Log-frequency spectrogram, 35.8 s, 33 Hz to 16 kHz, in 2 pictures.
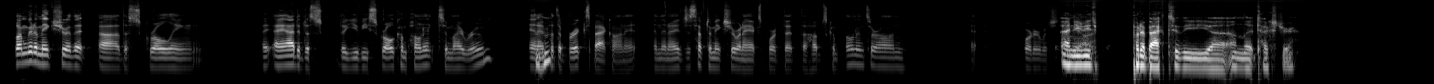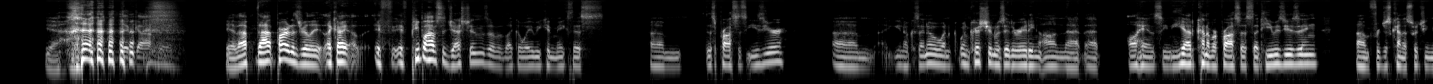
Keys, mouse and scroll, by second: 9.5 click, 13.0 click, 17.4 click, 20.1 click, 21.6 x, 26.0 click, 28.8 shift+middle click, 29.7 scroll up 1, 31.0 click.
